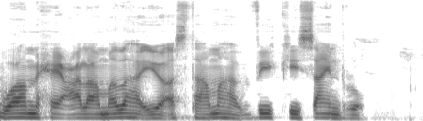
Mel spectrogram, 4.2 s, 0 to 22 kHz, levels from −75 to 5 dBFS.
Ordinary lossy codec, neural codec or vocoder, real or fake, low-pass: none; vocoder, 44.1 kHz, 128 mel bands every 256 samples, BigVGAN v2; fake; none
